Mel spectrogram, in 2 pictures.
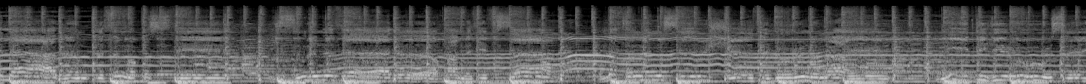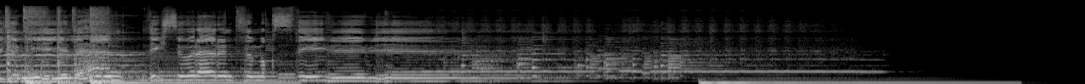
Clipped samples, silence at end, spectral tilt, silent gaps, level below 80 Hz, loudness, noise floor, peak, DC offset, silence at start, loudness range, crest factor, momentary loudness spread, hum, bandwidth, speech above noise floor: under 0.1%; 0.65 s; -4.5 dB/octave; none; -28 dBFS; -18 LUFS; -77 dBFS; -4 dBFS; under 0.1%; 0 s; 15 LU; 16 dB; 18 LU; none; 17 kHz; 59 dB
